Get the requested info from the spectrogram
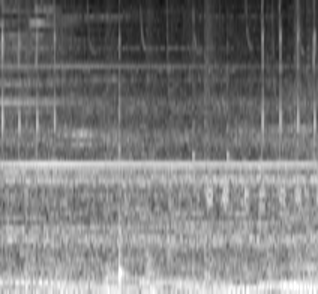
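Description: Dense experimental electronic noise music, several tracks layered at once: low drones under a steady high tone, with scattered sharp clicks and short falling high chirps, most of them in the second half.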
